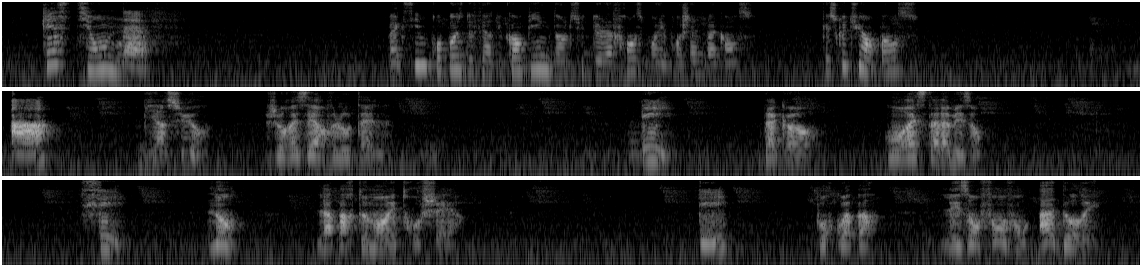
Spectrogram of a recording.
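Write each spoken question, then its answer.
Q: Qu'est-ce que tu en penses?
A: D: Pourquoi pas? Les enfants vont adorer.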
